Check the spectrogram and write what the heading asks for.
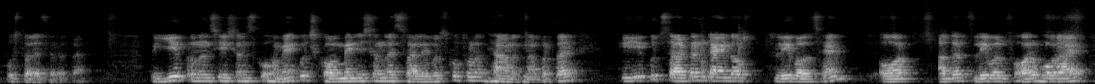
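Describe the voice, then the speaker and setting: A man teaching English pronunciation, spelling words out letter by letter and then saying them slowly, with an Indian English accent. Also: fairly high pitch. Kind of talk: explaining lesson. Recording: echoey room, far from the mic.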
